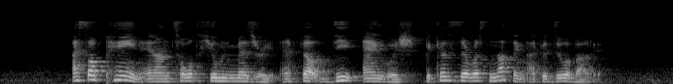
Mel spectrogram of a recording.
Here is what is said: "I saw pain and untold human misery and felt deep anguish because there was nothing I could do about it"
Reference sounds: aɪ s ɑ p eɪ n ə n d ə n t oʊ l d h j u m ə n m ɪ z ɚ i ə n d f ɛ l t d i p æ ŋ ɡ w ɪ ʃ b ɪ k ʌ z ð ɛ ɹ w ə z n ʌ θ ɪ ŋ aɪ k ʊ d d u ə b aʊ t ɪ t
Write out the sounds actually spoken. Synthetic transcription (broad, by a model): aɪ s ɑ p eɪ n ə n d ə n t oʊ l d h j u m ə n m ɪ z ɚ i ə n f ɛ l t d i p æ ŋ ɡ w ɪ ʃ b ɪ k ʌ z ð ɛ ɹ w ə z n ʌ θ ɪ ŋ aɪ k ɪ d d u ə b aʊ t ɪ t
